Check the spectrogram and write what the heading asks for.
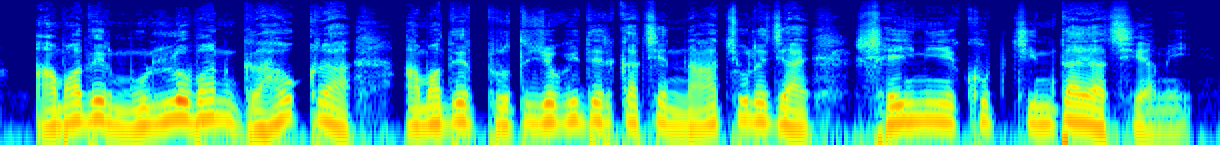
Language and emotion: Bengali, fearful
